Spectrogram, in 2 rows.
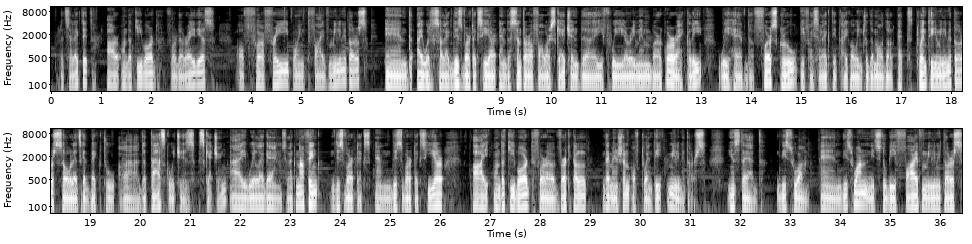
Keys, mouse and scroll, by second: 0.0 click, 0.7 r, 2.5 click, 4.1 3, 4.6 ,, 5.1 5, 5.3 Return, 6.4 right click, 7.5 click, 9.3 click, 14.0 click, 15.6 click, 19.0 click, 22.8 click, 23.8 click, 25.4 click, 27.2 i, 29.2-30.1 typing, 30.3 Return, 32.7 click, 34.3 click, 35.5 i.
